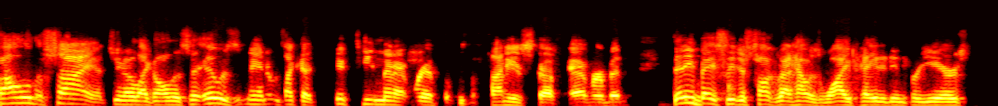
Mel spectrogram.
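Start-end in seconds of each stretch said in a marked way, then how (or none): 0.0-0.8 fake old-fashioned English accent. Retelling a comedian marching on stage, imitating Jim Breuer's 1800s English accent. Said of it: "talking like an Englishman from the eighteen hundreds".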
